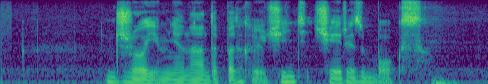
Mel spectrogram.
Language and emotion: Russian, neutral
